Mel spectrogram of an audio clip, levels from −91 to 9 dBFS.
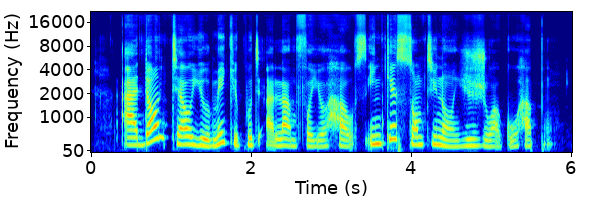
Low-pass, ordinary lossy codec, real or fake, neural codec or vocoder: none; none; fake; autoencoder, 48 kHz, 128 numbers a frame, DAC-VAE, trained on Japanese speech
